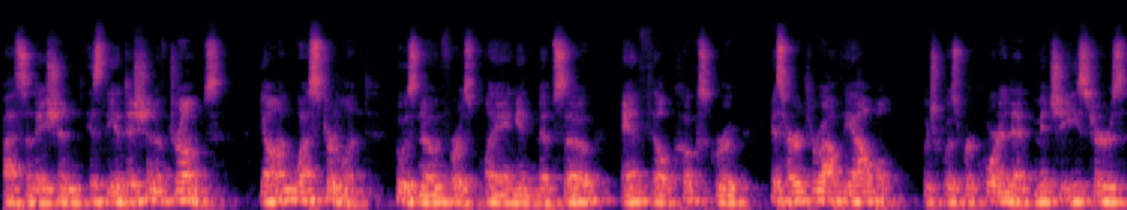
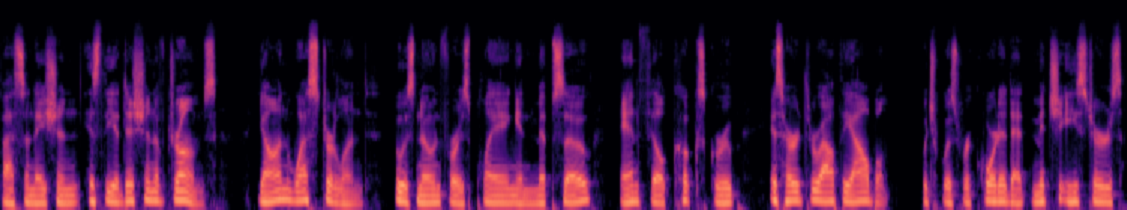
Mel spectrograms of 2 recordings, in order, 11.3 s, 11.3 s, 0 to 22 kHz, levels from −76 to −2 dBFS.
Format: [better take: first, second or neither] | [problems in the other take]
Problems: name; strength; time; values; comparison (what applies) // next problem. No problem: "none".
second | off-mic speech; far // room echo; slight; dies away in 0.4 s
